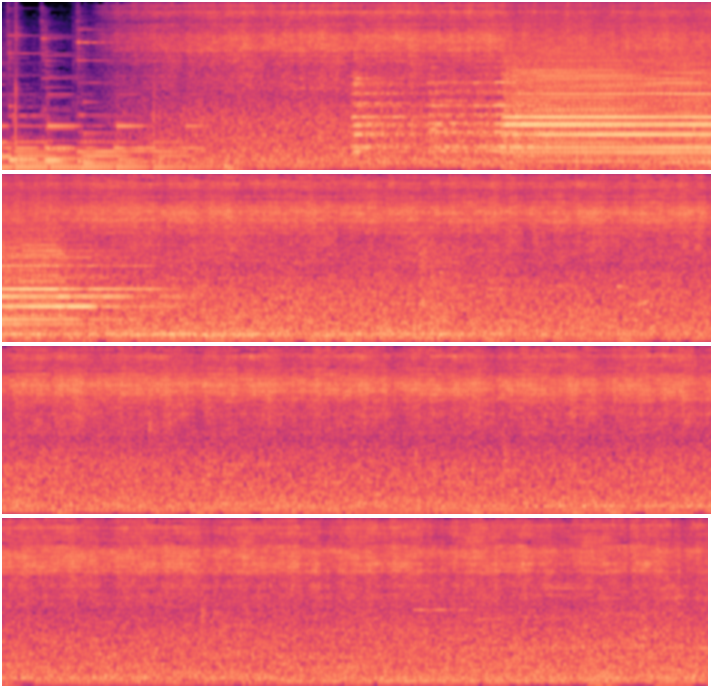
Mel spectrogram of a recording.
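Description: City street traffic noise with a vehicle horn sounding a few seconds in, held for about three seconds and louder in its second half; steady traffic hiss follows.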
